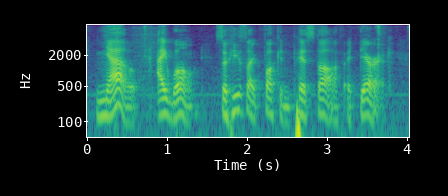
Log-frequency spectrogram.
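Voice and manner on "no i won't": put-on raised, meek, unassertive young teen girl voice. Retelling a man refusing someone's request, imitating a thirteen-year-old girl. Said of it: "it sounds like a thirteen-year-old girl".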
